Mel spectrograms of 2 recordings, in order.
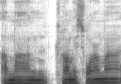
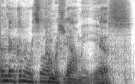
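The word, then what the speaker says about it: Ananda Coomaraswamy: stuff and Frithjof Swan and Aman Kumaraswamy. I can't pronounce his name correctly. Ananda Kumaraswamy, yes.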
